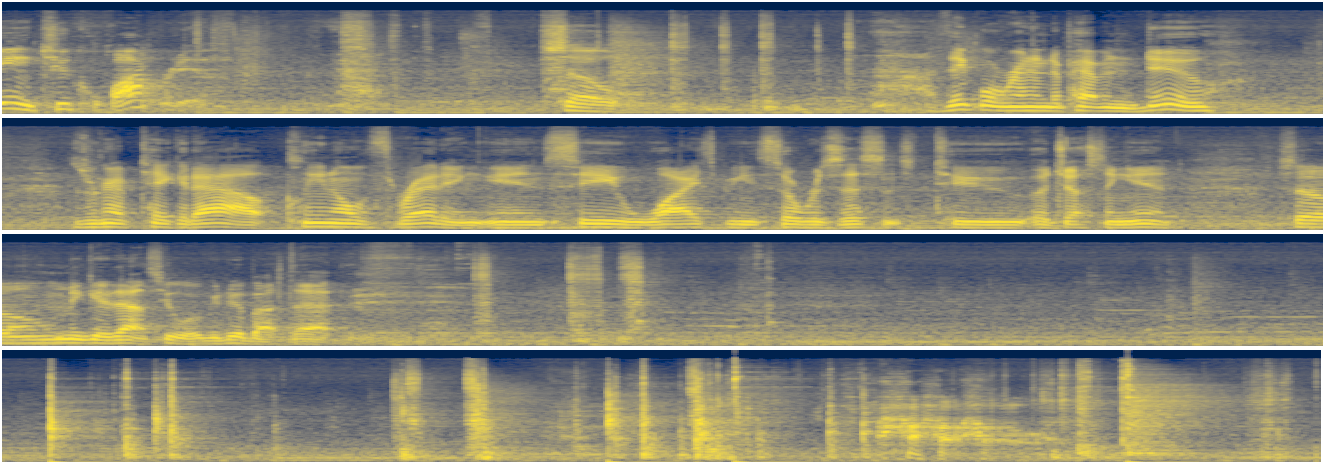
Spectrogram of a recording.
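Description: Metal tools click and clank against car parts.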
